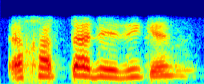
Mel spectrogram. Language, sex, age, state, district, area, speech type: Assamese, female, 30-45, Assam, Barpeta, rural, conversation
